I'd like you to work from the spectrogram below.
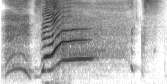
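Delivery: thrilled to see her friend; excited squeal. Real, not acted. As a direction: gasp then high loud cry of a name. Gasping, greeting a friend.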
